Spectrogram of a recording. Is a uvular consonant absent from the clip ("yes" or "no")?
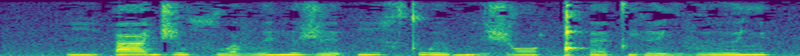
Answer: yes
